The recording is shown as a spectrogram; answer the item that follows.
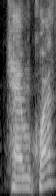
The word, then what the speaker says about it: kumquat: this little fruit's called kumquat. Is that the correct pronunciation? Like kumquat? Kumquat, yeah, yeah.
